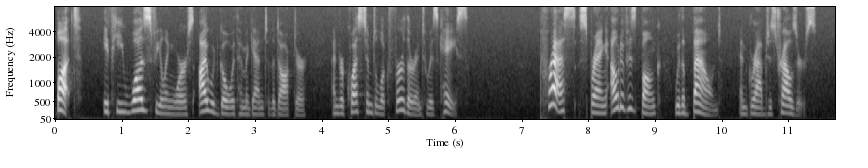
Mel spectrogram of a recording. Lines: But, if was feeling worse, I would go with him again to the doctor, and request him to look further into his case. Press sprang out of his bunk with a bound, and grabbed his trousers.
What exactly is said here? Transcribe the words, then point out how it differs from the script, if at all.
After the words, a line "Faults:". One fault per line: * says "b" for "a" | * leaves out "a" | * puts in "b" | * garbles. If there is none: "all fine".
But, if he was feeling worse, I would go with him again to the doctor, and request him to look further into his case. Press sprang out of his bunk with a bound, and grabbed his trousers.
Faults:
* puts in "he"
